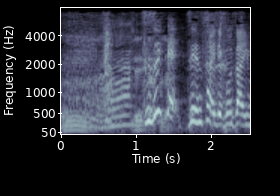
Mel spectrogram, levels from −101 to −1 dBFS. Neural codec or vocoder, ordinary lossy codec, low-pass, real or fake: codec, 16 kHz, 16 kbps, FreqCodec, larger model; none; 7.2 kHz; fake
